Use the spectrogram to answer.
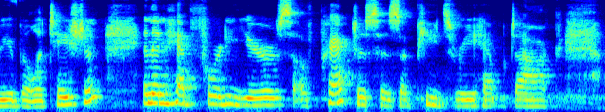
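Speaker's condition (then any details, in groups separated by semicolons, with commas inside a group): No condition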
